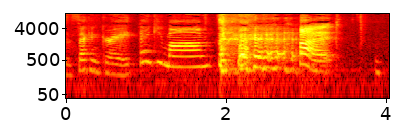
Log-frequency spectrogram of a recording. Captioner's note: both laughing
